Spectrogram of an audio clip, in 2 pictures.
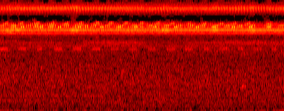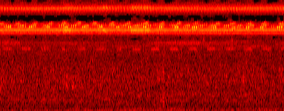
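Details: Chorus of summer insects, a continuous high-pitched ringing drone in two stacked shrill tones that never pauses, with soft background hiss beneath.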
